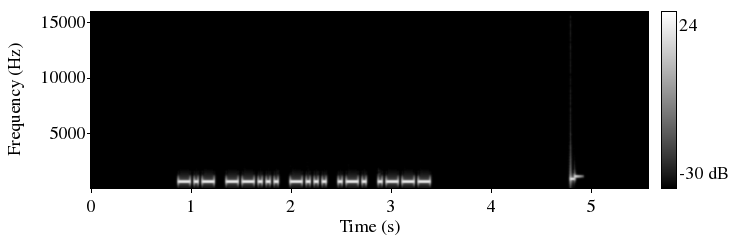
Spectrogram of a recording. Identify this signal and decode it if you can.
Morse code, heard as a keyed tone, about 31 wpm, 700 Hz. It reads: K7BRJ
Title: USA Call Signs - 5 Characters - 4x Character Spacing - 30wpm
